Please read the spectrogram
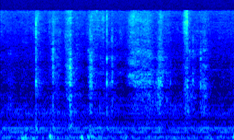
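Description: Faint, scattered light clicks and rustles of grated cheese being shaken from a plastic container onto cooked elbow macaroni in a steel pot.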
